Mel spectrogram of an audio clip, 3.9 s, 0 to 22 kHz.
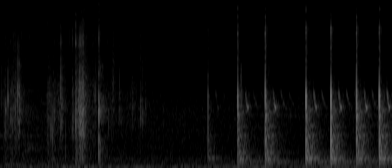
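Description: Taps on the hollow, empty body of a 12 m water rocket each set off a sharp click followed by a rapid train of fading echoes bouncing back and forth inside the tank. The first taps are soft and irregular; the later ones are louder and evenly spaced, each leaving a springy, ringing flutter.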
